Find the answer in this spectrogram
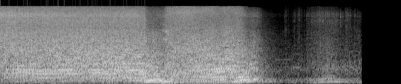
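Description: Supercharged dragster engine revving hard during a burnout, its rear slick spinning in smoke on the pavement. The sound drops away about two and a half seconds in and cuts off suddenly shortly after.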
